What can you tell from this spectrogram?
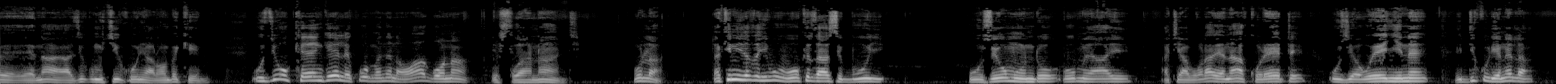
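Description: Throughout, likely MP3 compression starved of bits, fitting about 48 kbps, drops weak frequency lines from frame to frame, leaving the speech plainly watery and swirly.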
